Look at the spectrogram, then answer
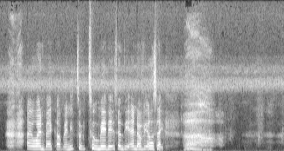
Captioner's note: exhale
